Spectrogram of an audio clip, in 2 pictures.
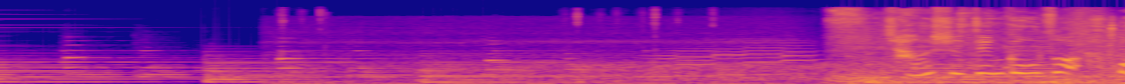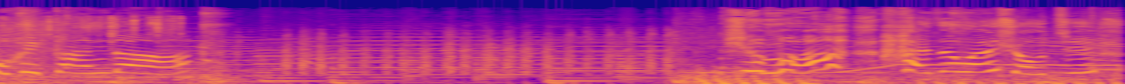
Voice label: TVC; Rohto Cool Eye Drops

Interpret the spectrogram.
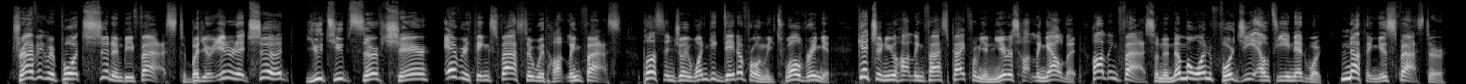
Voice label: ENG Cold VO

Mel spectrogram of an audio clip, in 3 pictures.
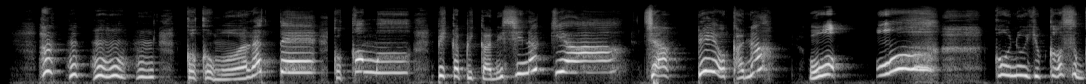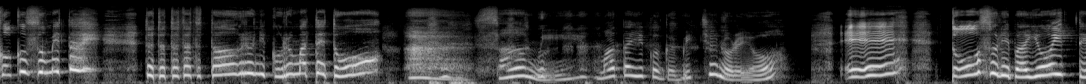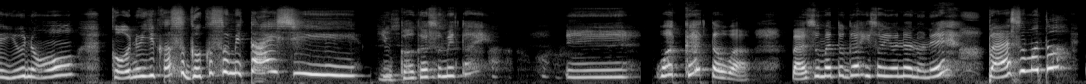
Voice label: japanese Sample for japanese audition

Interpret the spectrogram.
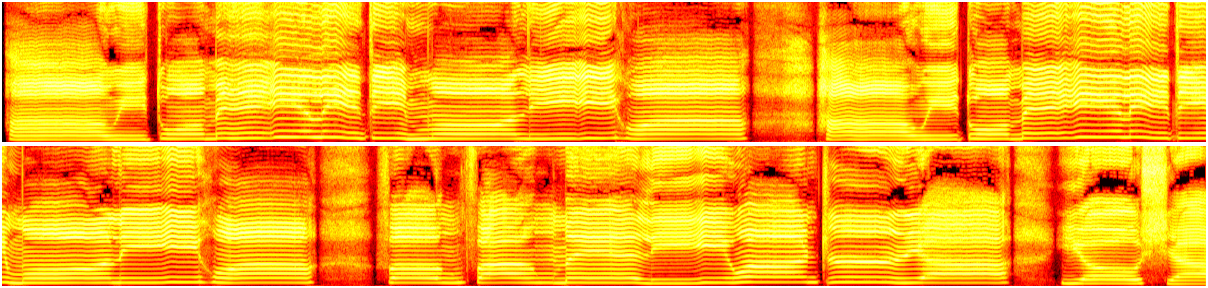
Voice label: MAND

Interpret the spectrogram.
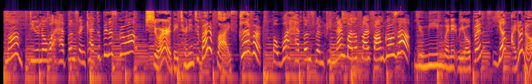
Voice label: ENG; NTOPIA SOFT OPENING

